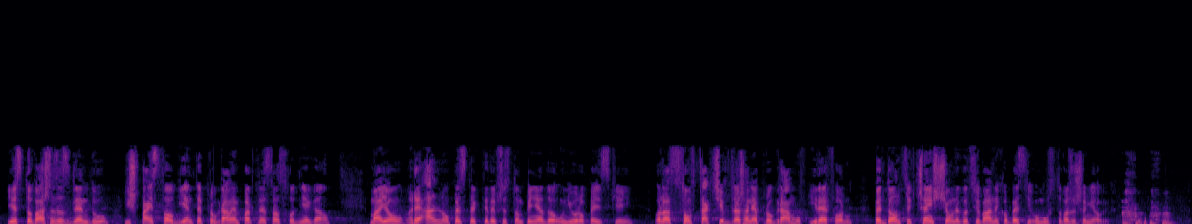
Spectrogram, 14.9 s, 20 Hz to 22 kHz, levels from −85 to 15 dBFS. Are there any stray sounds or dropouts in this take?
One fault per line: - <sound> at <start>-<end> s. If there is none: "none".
- laugh at 14.0-14.7 s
